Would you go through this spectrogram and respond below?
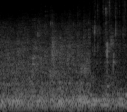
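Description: Water sprays and patters steadily over malt grains during craft beer brewing with domestic hops, a close, continuous shower-like hiss.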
